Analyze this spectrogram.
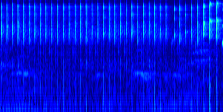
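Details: Lovebird giving the long chattering ngekek panjang song used as a lure to provoke other lovebirds: very rapid, even string of high, dry buzzy pulses, about eight per second, growing brighter and harsher at the end.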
